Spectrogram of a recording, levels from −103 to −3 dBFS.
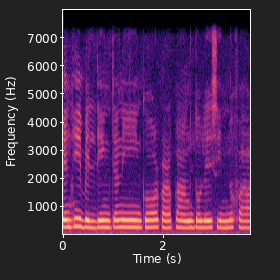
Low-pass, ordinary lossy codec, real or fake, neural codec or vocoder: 7.2 kHz; none; real; none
